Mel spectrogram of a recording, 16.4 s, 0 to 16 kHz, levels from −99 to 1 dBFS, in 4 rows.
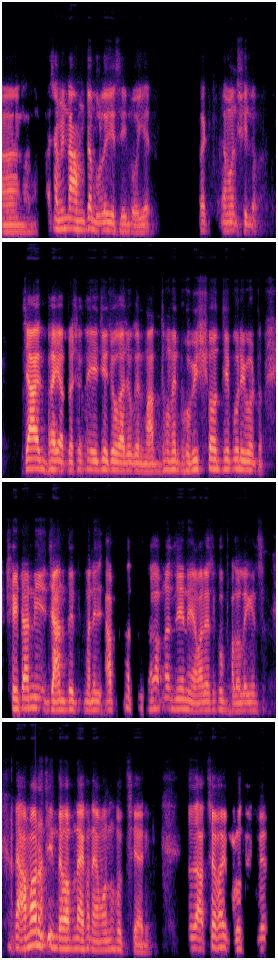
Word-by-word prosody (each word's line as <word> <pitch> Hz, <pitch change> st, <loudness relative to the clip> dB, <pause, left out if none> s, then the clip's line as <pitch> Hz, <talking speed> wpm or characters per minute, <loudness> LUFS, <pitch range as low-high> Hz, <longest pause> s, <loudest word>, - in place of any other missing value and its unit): আ -, -, -5 dB, 0.7 s
আচ্ছা -, -, -11 dB
আমি 150 Hz, -, -2 dB
নামটা 145 Hz, -1 st, +2 dB
ভুলে 125 Hz, +2 st, -4 dB
গেছি 120 Hz, -1 st, -6 dB, 0.2 s
বইয়ের। 105 Hz, +3 st, -8 dB, 0.7 s
বাট -, -, -7 dB, 0.2 s
এমন 130 Hz, +1 st, -5 dB
ছিল। 120 Hz, -4 st, -7 dB, 0.7 s
যাক 155 Hz, 0 st, +10 dB
ভাই 140 Hz, 0 st, +6 dB
আপনার 130 Hz, 0 st, -6 dB
সাথে 140 Hz, +1 st, -9 dB
এই 135 Hz, -, +1 dB
যে 145 Hz, -, +2 dB
যোগাযোগের 125 Hz, -2 st, 0 dB
মাধ্যমের 130 Hz, +5 st, -3 dB
ভবিষ্যৎ 145 Hz, +4 st, 0 dB
যে -, -, +2 dB
পরিবর্ত 135 Hz, -4 st, -1 dB, 0.4 s
সেটা 155 Hz, 0 st, +4 dB
নিয়ে 165 Hz, -1 st, -1 dB
জানতে 140 Hz, +1 st, +4 dB, 0.3 s
মানে 135 Hz, +2 st, -3 dB, 0.2 s
আপনার 160 Hz, +3 st, -11 dB
চিন্তা 160 Hz, -4 st, -19 dB
ভাবনা 155 Hz, +1 st, -3 dB
জেনে 150 Hz, -2 st, 0 dB
আমার 125 Hz, +1 st, -2 dB
কাছে 130 Hz, 0 st, -5 dB
খুব 140 Hz, -, -6 dB
ভালো 120 Hz, 0 st, -5 dB
লেগেছে। 125 Hz, 0 st, -7 dB, 0.5 s
আমারও 205 Hz, +3 st, +7 dB
চিন্তাভাবনা 155 Hz, -2 st, +4 dB
এখন 165 Hz, +2 st, -6 dB
এমন 135 Hz, +1 st, -3 dB
হচ্ছে 140 Hz, -, -9 dB
আরকি। 100 Hz, -1 st, -10 dB, 0.5 s
তো -, -, -15 dB, 0.2 s
আচ্ছা 175 Hz, -, +1 dB
ভাই 175 Hz, -, +3 dB
ভালো 150 Hz, -, -3 dB
থাকবেন। 155 Hz, +5 st, -7 dB
140 Hz, 165 wpm, -21 LUFS, 125-155 Hz, 0.7 s, যাক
